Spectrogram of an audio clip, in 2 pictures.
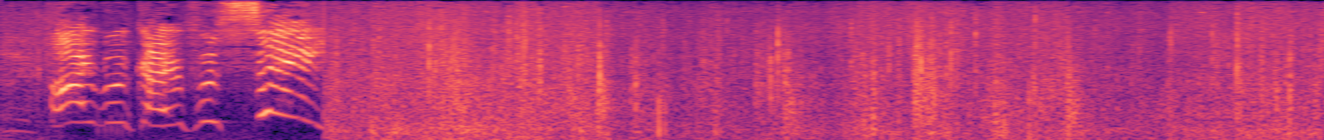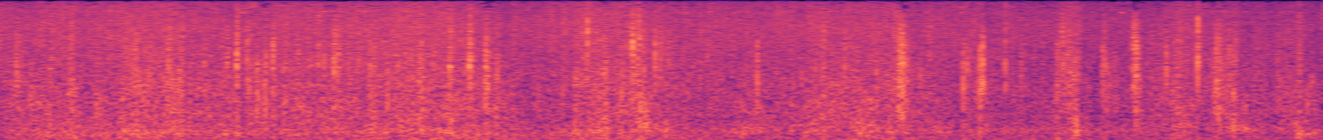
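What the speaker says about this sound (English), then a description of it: "this is a proper gale out here" A strong gale blasts across a snowy wild camp on Little Mell Fell, buffeting the snow-covered tent and microphone with loud, continuous roaring gusts after a short burst of other sound at the start.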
